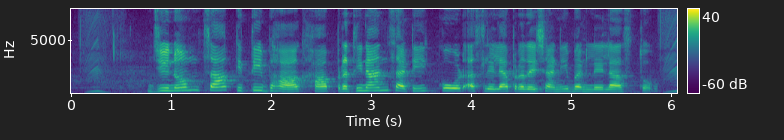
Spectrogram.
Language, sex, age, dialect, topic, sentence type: Marathi, female, 46-50, Standard Marathi, agriculture, question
